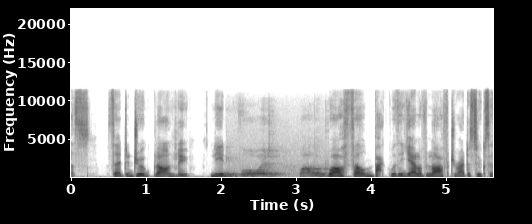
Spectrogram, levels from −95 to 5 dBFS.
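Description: From 2.06 to 3.44 s, a failed close microphone likely forces a switch to a distant microphone: the speech turns abruptly hollow, roomy, quieter and noisier.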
